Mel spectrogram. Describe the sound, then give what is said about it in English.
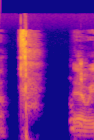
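A beer can cracks open with one sharp pop and a short fizzing hiss that quickly fades, with a person speaking briefly before and after. “Let me crack my beer ready.”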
